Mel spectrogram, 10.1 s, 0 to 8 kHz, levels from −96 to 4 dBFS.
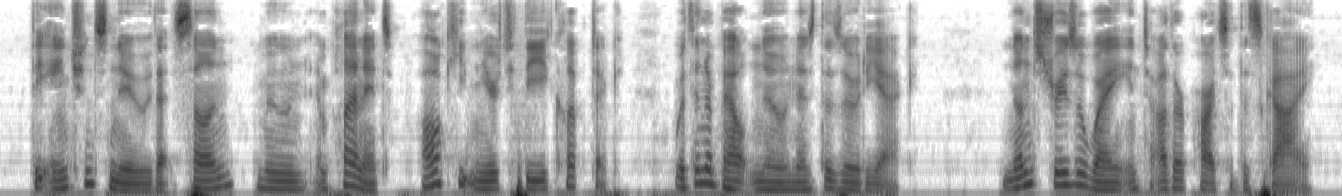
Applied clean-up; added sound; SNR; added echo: none; none; none; none.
